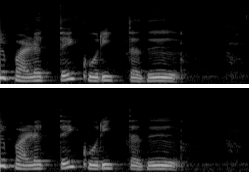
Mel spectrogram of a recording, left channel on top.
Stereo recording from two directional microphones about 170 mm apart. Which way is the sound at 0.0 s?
Centre (ahead or behind).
